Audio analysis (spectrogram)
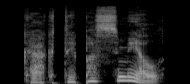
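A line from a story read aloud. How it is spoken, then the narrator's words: Hissed. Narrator (Russian): прошипела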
